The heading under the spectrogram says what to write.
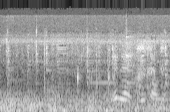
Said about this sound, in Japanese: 雷の音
